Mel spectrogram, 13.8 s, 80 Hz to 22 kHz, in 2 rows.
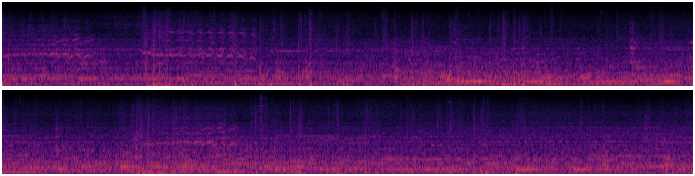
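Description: A horse gallops in the video game Diablo 4, its clip-clop hoofbeats running steadily throughout along with whinnies over a wash of rain and game ambience, at moderate level with no talking.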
